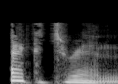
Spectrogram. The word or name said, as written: ectrin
